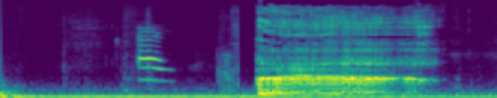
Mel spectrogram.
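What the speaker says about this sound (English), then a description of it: "Can you just remix that burp for me?" A long, loud, close burp rolls out for over a second after a brief vocal sound, heard at a taste test of Mountain Dew Voodoo.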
